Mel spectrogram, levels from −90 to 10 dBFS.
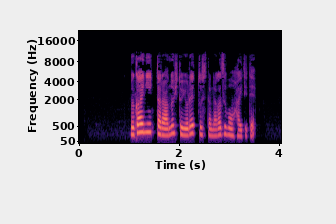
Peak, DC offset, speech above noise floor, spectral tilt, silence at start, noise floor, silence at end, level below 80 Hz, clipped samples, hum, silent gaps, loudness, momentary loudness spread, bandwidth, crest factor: -4 dBFS; under 0.1%; 52 dB; -5 dB/octave; 1.05 s; -73 dBFS; 0.55 s; -78 dBFS; under 0.1%; none; none; -22 LUFS; 13 LU; 11 kHz; 20 dB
